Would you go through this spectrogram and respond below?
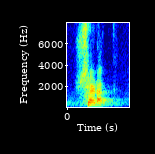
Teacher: बोलो सड़क, क्या किया जिह्वा ने? जिह्वा ऊपर वाले मसूड़े को छूती है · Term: उत्क्षिप्त वर्ण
